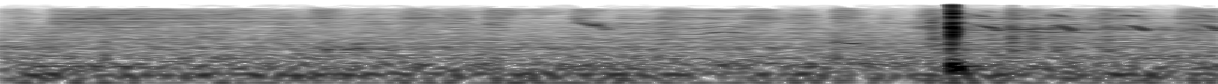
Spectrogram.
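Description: A golf club strikes a ball off an artificial-turf hitting mat: one sharp crack about three seconds in, over steady outdoor background noise.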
